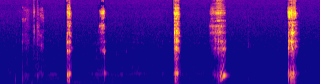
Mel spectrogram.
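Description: Five brief, abrupt vocal bursts at irregular intervals in a quiet room, fitting hiccups.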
